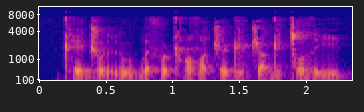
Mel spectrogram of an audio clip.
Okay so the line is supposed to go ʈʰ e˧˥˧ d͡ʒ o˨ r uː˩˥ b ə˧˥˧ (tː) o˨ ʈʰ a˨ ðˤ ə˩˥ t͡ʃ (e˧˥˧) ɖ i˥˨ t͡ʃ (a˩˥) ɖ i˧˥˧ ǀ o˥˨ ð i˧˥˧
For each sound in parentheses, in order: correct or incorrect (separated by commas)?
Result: incorrect, incorrect, correct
